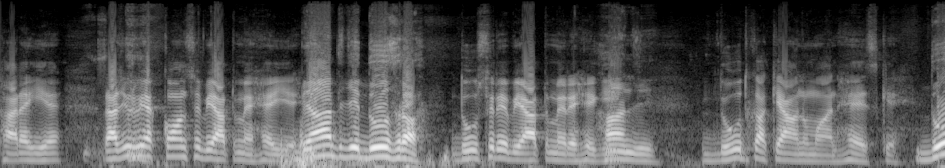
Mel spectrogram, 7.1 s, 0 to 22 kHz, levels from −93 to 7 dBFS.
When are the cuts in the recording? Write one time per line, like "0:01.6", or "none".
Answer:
none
